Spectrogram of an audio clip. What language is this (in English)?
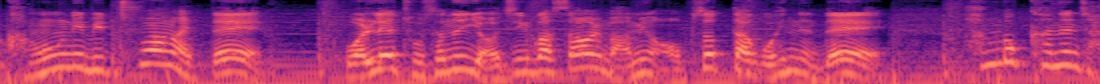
Korean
